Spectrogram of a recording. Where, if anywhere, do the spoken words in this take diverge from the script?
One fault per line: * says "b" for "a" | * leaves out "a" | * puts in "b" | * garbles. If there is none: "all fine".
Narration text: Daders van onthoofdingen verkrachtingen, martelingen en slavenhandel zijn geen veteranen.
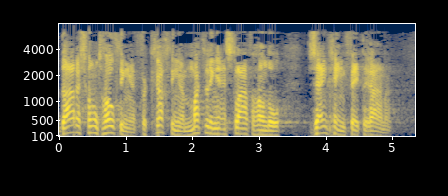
all fine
